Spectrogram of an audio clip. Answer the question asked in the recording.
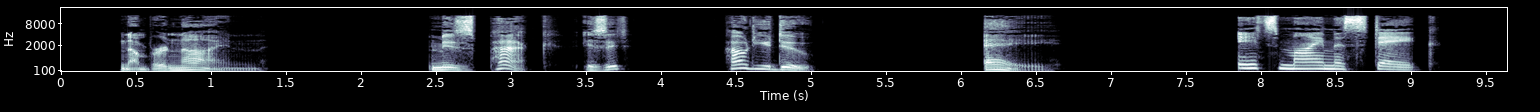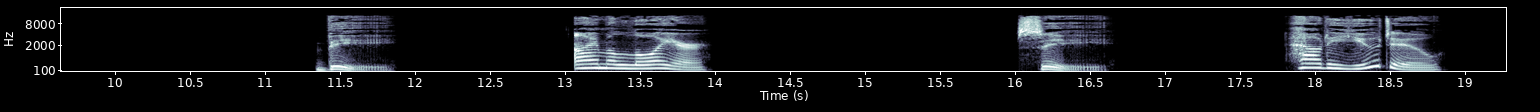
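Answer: C: How do you do?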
